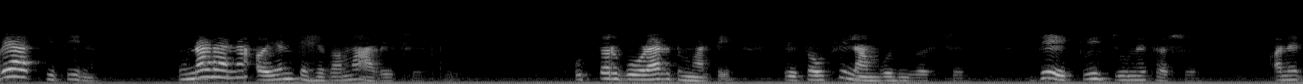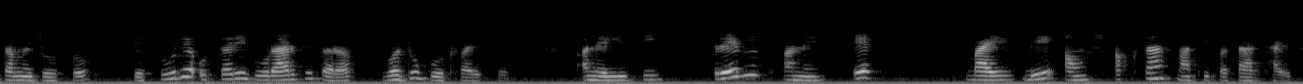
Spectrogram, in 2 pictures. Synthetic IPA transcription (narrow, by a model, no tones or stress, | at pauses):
ɦəʋeast̪ʰit̪ine | unaɽanaʔəjənkɛɦɛʋamãaʋet͡ʃʰe | ʊt̪ːəɾɡoɽaɾd̪ʱmaʈḛ | t̪esəwt̪ʰilãmbod̪iʋəst͡ʃʰe | d͡ʒeːkʋisd͡ʒunet̪ʰəʃe | ə̰net̪əmed͡ʒoʃo | kesuɾjəʔut̪ːəɾiɡoɽaɾd̪ʱt̪əɾəf | ʋəd̪ʱuɡoʈʰʋajt͡ʃʰe | ə̰nelit̪i | t̪ɾeʋis | əneː | k̚ | bajbeəũʃ | əksãsmãt̪ʰipəsaɾt̪ʰajt͡ʃʰe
